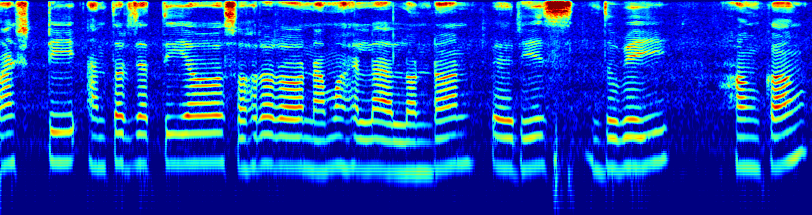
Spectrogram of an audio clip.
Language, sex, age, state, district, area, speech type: Odia, female, 45-60, Odisha, Subarnapur, urban, spontaneous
